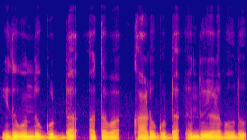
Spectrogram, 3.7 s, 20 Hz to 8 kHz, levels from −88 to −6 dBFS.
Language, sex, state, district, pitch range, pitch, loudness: Kannada, male, Karnataka, Koppal, 110-125 Hz, 115 Hz, -14 LUFS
